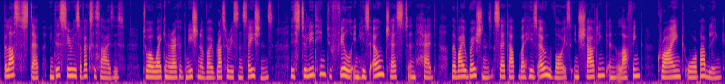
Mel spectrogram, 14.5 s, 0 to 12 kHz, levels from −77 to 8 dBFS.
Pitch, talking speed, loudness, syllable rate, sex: 210 Hz, 175 wpm, -19 LUFS, 4.9 syllables/s, female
